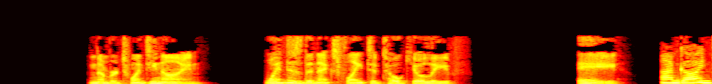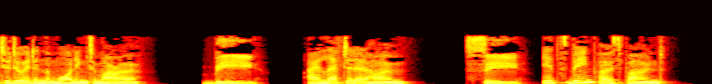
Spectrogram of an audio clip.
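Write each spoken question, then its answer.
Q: When does the next flight to Tokyo leave?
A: C: It's been postponed.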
